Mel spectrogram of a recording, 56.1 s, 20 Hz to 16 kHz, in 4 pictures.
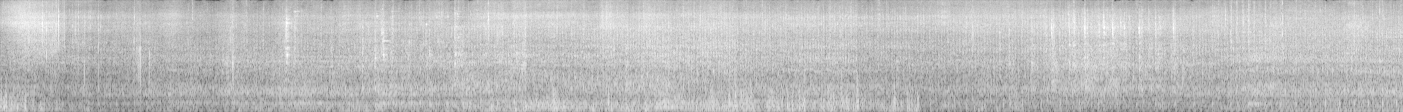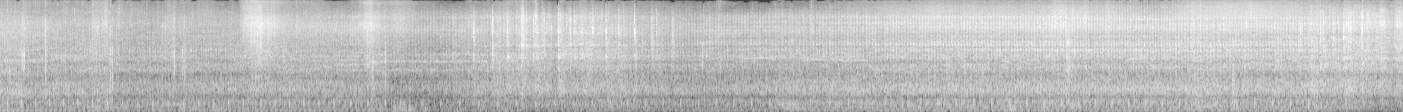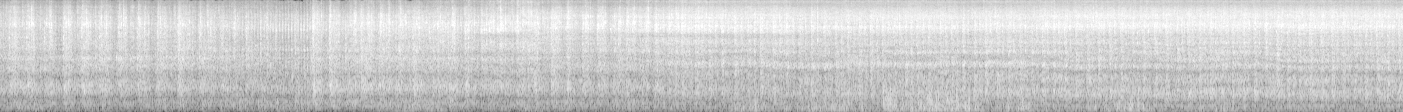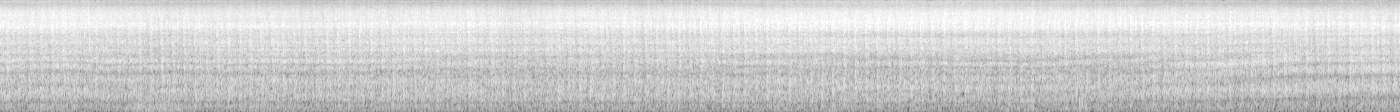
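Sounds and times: tractor diesel engine running: 0.0s - 56.0s
reaper mechanical clatter: 9.8s - 12.8s, 17.6s - 20.8s.

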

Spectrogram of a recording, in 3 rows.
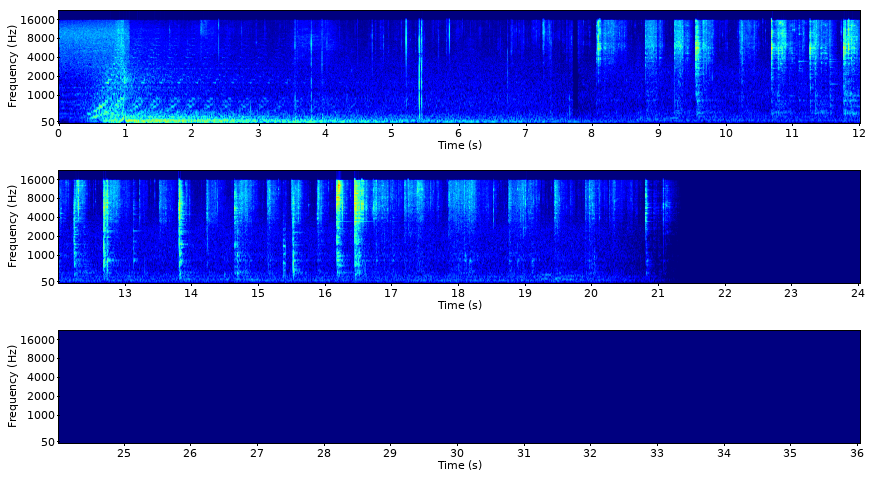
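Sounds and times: wood fire crackling: 0.8s - 21.3s.

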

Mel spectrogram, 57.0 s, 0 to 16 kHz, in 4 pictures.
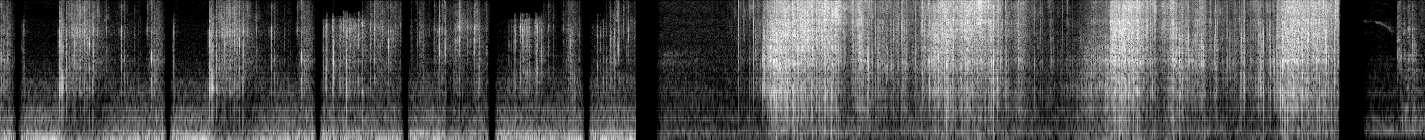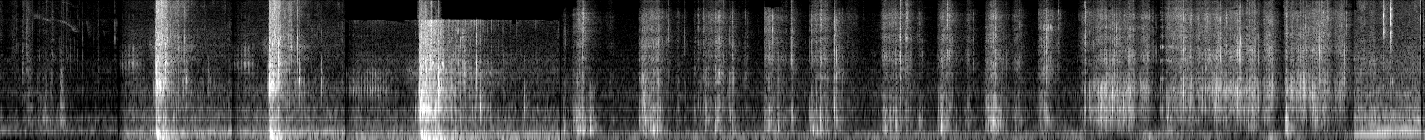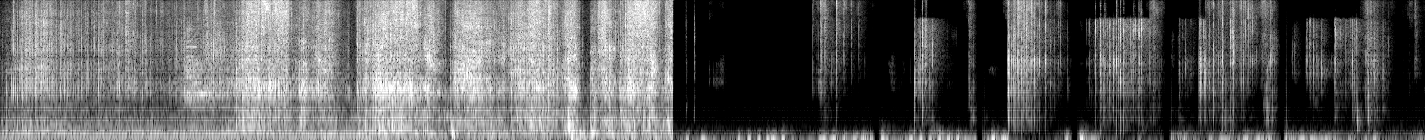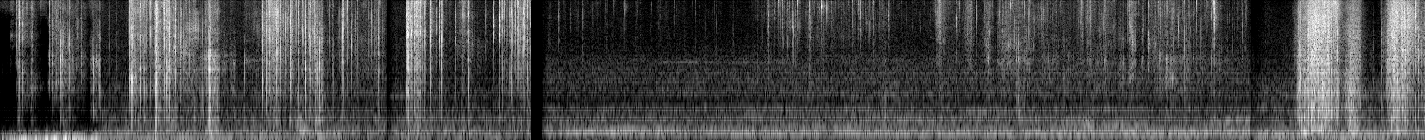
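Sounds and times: slime crackling: 7.4s - 13.4s, 28.5s - 35.2s, 39.4s - 49.1s, 50.2s - 57.0s
hands squeezing sticky slime: 50.3s - 55.2s.

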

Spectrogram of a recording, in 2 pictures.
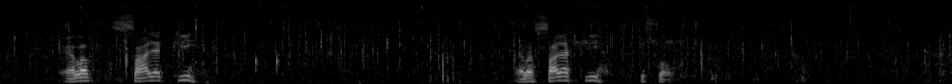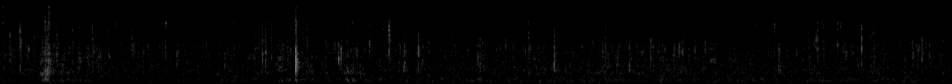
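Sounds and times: water dripping: 0.0s - 19.0s.

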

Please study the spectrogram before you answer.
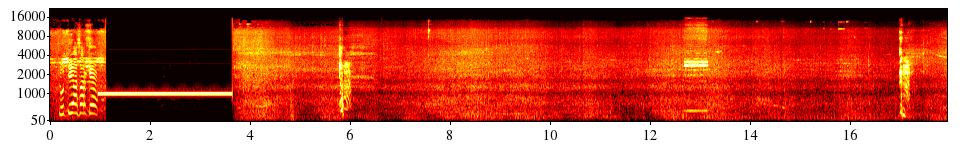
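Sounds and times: scooter and car engines: 3.6s - 17.9s
wind and road noise: 3.6s - 17.9s.

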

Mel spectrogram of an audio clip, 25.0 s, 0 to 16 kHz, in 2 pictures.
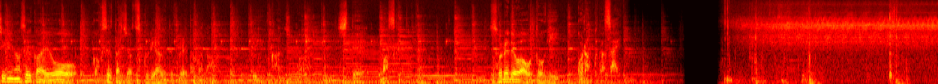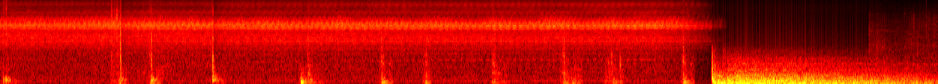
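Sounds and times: sandal footsteps on wooden planks: 9.6s - 11.0s, 14.0s - 15.6s, 16.5s - 16.9s, 17.6s - 18.4s, 19.0s - 19.4s, 20.0s - 21.0s
insects droning: 9.6s - 22.0s.

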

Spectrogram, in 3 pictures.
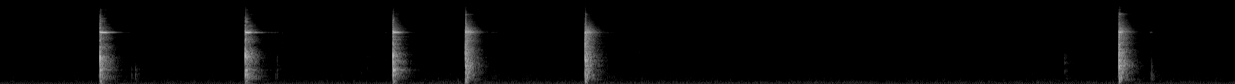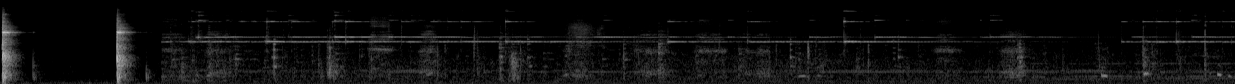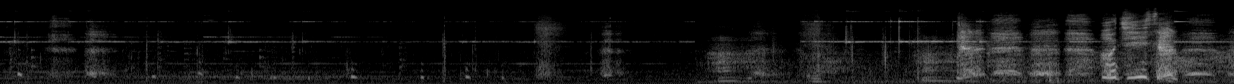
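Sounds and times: hammer striking chisel on stone: 1.0s - 1.4s, 2.4s - 2.8s, 3.9s - 5.0s, 5.8s - 6.2s, 12.4s - 12.8s, 13.5s - 13.9s
hand bell jingling: 14.0s - 37.0s.

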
